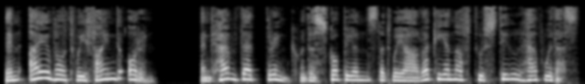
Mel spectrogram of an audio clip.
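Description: A man voicing a playful, self-assured female scientist with a light, soft manner in an audiobook. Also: high voice, animated, measured pace, husky, no echo, pitched above the performer's own voice, exaggerated voice. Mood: friendly.

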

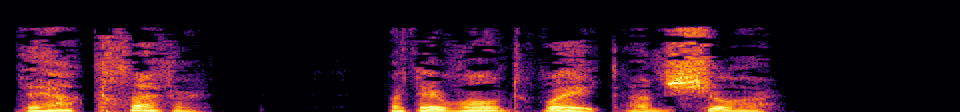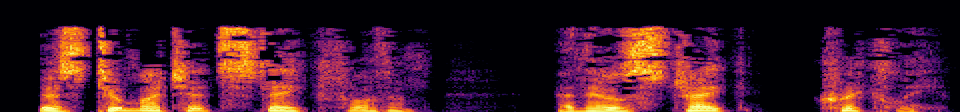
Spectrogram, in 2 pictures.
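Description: A man voicing a young woman in bed who speaks softly but urgently, giving firm instructions. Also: high voice, normal speed, no echo, voice pushed up. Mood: hushed, urgent. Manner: soft, hushed, then sharp and urgent. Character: young woman, resolute, secretive, ill in bed.

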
